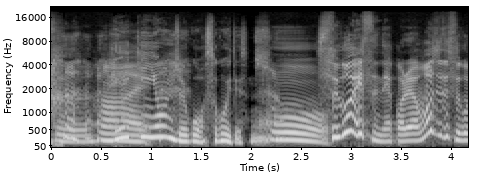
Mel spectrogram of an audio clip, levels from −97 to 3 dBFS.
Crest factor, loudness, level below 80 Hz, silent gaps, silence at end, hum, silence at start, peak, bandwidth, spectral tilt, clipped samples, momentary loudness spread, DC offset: 12 dB; -17 LUFS; -58 dBFS; none; 0 s; none; 0 s; -4 dBFS; 18 kHz; -6 dB/octave; under 0.1%; 5 LU; under 0.1%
